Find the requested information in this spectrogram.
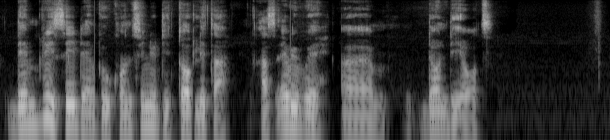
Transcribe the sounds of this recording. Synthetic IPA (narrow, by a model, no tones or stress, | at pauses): dɛ̃mbɹisedɛ̃mkukʰɔ̃ntĩnjuditɔkleta | asɛvɹiwɛm | dɔ̃ndeat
